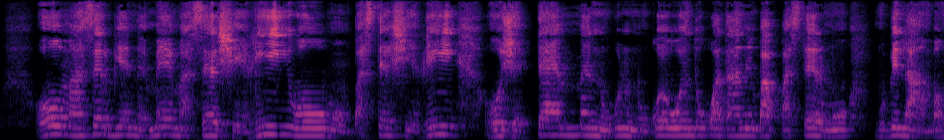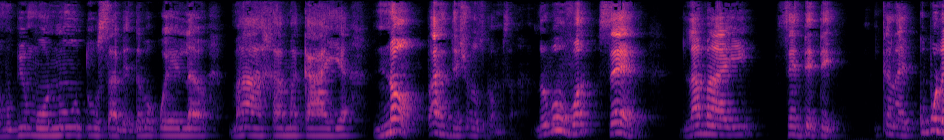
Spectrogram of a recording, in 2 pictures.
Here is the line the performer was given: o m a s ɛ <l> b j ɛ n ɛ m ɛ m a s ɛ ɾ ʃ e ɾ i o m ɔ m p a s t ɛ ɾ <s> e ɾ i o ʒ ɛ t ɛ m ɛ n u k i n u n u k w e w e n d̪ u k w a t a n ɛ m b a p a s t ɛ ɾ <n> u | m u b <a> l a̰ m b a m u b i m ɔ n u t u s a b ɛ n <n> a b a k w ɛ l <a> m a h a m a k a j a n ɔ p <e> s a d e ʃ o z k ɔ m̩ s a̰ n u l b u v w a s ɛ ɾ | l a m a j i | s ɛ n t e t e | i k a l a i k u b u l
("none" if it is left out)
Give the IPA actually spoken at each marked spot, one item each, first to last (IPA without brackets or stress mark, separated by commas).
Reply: ɾ, ʃ, m, i, d, a, a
